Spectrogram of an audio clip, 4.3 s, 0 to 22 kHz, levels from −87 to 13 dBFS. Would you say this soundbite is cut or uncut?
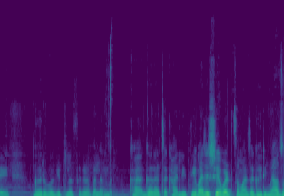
uncut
